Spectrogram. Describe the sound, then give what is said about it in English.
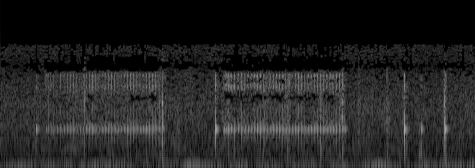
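A telephone call placed from a phone booth in a drugstore to a doctor's house: ringing in two long electronic trilling bursts heard faintly through a line, followed by a few short clicks and blips as the call connects. “slip unnoticed into a phone booth, put through a call to Dr. Fisher's house”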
